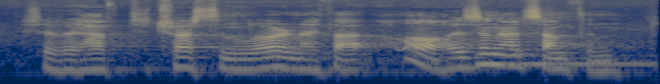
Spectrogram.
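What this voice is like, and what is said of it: Recovering, unwell voice. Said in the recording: “My voice is a little bit on the mend ... if I make some funny sounds while I'm speaking to you”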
